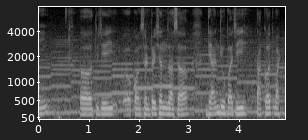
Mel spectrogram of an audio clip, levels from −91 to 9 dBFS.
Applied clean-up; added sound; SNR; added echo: none; Wind instrument, woodwind instrument; 10 dB; none.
